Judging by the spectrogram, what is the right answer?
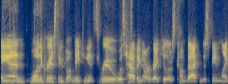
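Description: In an unremarkable speaking voice, a woman with an American accent talks at a fairly quick pace. Her pitch is fairly low and her intonation fairly even. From Vermont, US. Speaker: bartender and bar owner. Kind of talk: casual interview chat.

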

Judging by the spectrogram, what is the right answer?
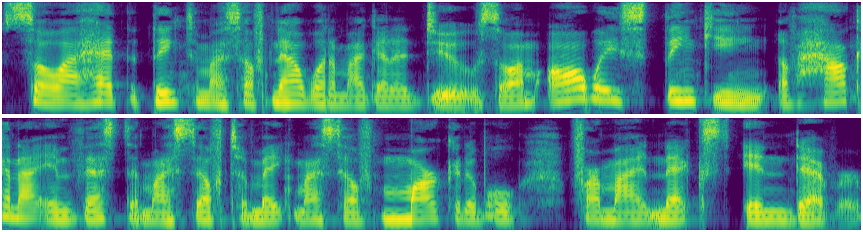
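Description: With an American accent, a woman at a medium pitch talks at a fairly quick pace with vocal fry, ordinary pitch variation and hardly any pauses. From Chicago, US Midwest. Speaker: IT business relationship manager and entrepreneur. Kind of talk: interview.

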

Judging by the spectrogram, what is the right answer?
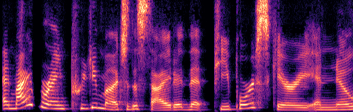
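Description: A woman in a Portuguese accent with lively intonation. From Brazil. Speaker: psychologist and author. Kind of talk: interview.

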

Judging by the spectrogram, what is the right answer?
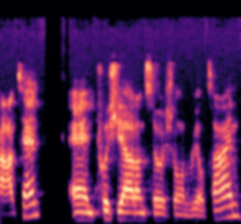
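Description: A man with an American accent, a plain, everyday voice, medium pitch and ordinary pitch variation. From Delaware, US. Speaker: surf league community executive. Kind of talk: interview. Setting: live stream.

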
